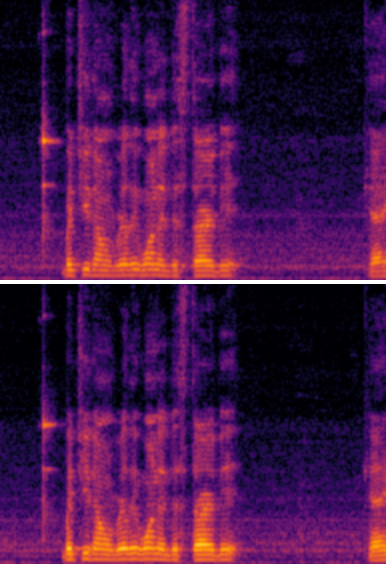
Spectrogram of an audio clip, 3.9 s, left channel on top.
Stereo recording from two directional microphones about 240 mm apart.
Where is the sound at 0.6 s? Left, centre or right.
Right.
